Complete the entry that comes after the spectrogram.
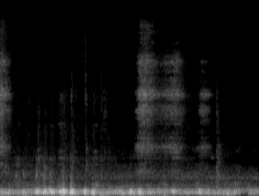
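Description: Running noise inside a moving electric commuter train carriage: a steady, uneven rumble of the wheels on the rails, with a short burst of hiss about three seconds in.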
